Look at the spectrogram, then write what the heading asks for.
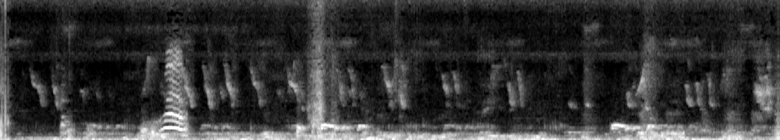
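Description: Small birds chirping over and over, with one longer rising-and-falling call about two seconds in.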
